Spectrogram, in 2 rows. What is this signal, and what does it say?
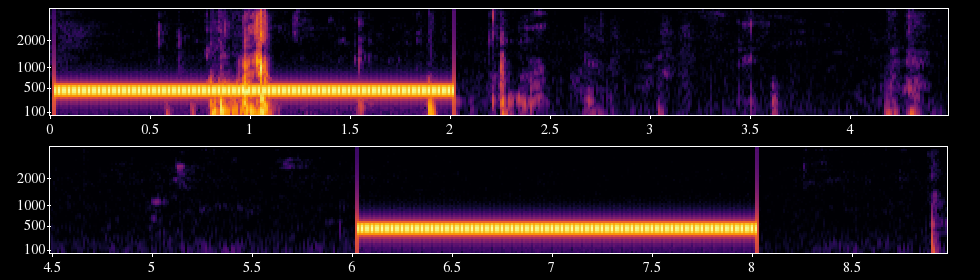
Ringback tone (North America), 440 + 480 Hz.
